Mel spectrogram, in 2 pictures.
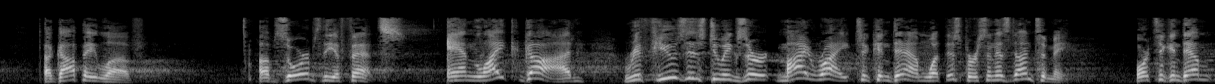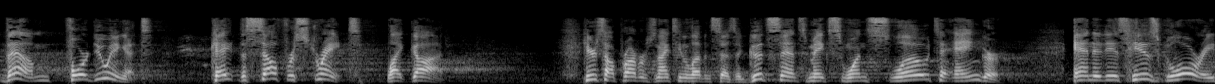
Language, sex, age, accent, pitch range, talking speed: English, male, 40-59, American, 165-230 Hz, 130 wpm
